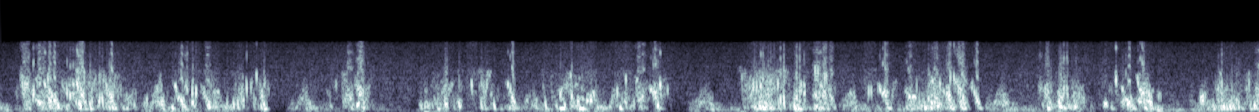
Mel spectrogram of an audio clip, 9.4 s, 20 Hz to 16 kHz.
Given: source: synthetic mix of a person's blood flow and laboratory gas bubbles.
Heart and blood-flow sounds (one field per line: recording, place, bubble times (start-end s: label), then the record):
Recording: Doppler ultrasound of blood flow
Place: precordium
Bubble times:
0.11-1.05 s: bubbles
1.26-2.02 s: bubbles
2.44-2.79 s: bubbles
3.12-3.91 s: bubbles
4.06-4.48 s: bubbles
4.60-5.04 s: bubbles
5.53-6.28 s: bubbles
6.48-6.74 s: bubbles
6.77-7.40 s: bubbles
7.78-8.12 s: bubbles
8.23-8.72 s: bubbles
9.06-9.45 s: bubbles
From the record:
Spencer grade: 4 (maximum detectable bubble signal sounding continuously throughout systole and diastole of every cardiac period, and overriding the amplitude of the normal cardiac signals)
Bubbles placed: only in the low amplitude regions of the cardiac cycle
